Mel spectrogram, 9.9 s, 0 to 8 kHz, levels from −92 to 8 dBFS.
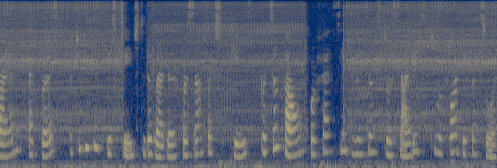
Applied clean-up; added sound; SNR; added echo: none; Camera; 7 dB; none.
